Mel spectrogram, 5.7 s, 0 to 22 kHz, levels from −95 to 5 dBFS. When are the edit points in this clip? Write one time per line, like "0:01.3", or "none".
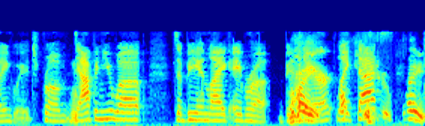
0:03.6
